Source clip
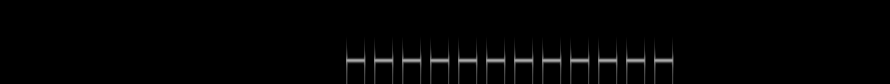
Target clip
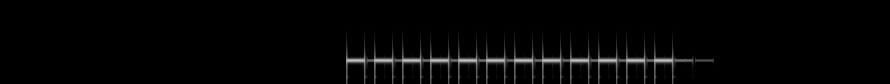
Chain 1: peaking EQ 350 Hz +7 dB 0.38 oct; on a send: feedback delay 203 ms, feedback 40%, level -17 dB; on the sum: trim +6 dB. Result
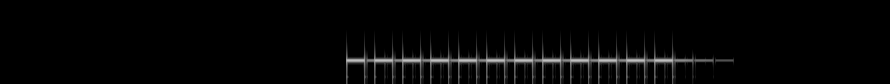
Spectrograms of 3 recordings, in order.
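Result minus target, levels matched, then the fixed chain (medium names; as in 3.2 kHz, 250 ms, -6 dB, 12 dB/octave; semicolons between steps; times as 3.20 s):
echo-to-direct +7.5 dB
peaking EQ 350 Hz +7 dB 0.38 oct; on a send: feedback delay 203 ms, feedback 40%, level -24.5 dB; on the sum: trim +6 dB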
